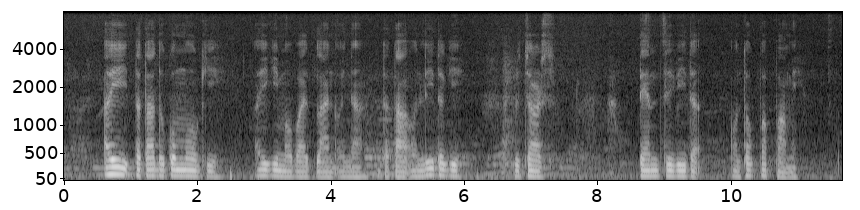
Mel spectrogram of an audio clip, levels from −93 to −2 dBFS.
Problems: background sounds at intervals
